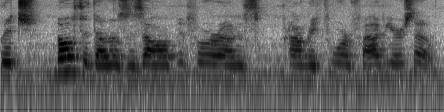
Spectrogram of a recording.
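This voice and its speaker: The speaker has an American accent and a fairly slow pace. Audible room echo surrounds the voice. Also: woman. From southeast Kansas. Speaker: elderly family member telling life story. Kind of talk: oral history interview. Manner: halting.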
